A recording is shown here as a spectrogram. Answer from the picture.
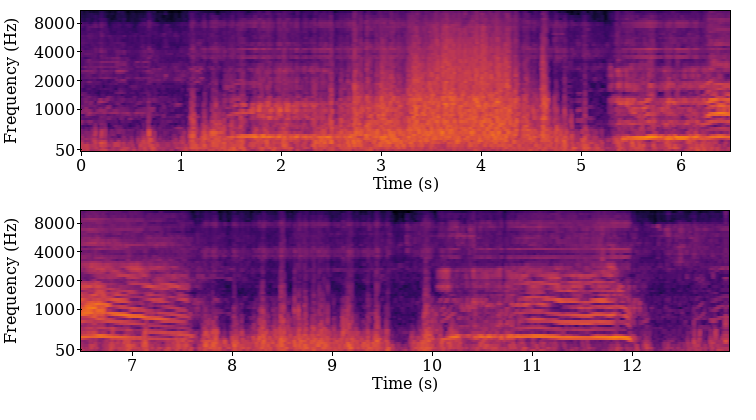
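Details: Camel being loaded onto a vehicle at a livestock market for Bakra Eid sacrifice; loud drawn-out groaning bellows with rough harmonics, three long calls separated by short pauses, amid crowd noise and handling sounds.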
